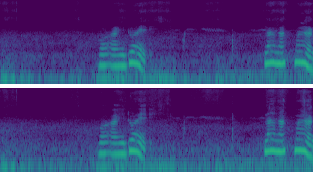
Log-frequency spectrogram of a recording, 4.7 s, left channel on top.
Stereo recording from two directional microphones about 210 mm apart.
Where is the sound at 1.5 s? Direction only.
15° right (ahead or behind).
